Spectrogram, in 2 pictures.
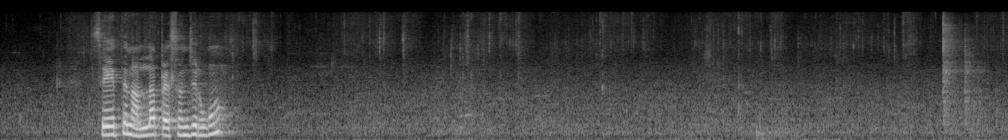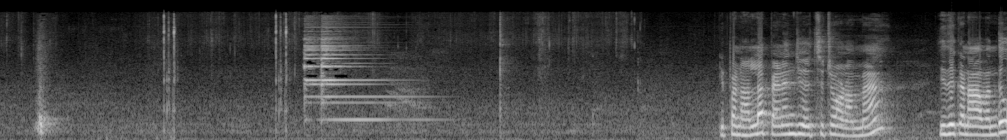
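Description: Soft dough squishes as a hand kneads it in a metal plate.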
